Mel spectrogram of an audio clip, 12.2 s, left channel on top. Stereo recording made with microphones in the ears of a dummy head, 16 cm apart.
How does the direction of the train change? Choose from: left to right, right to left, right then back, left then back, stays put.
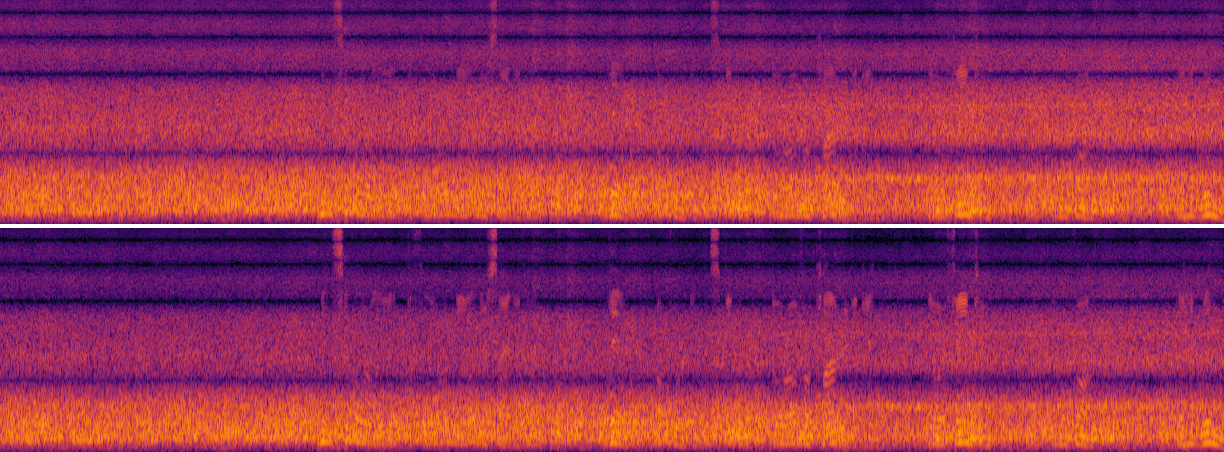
stays put.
